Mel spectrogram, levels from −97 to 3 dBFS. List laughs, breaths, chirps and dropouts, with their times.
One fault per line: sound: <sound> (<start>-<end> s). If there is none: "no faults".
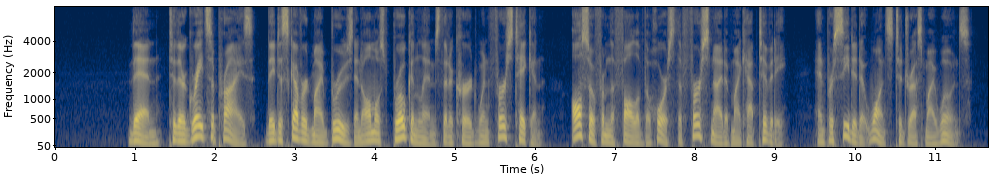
no faults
